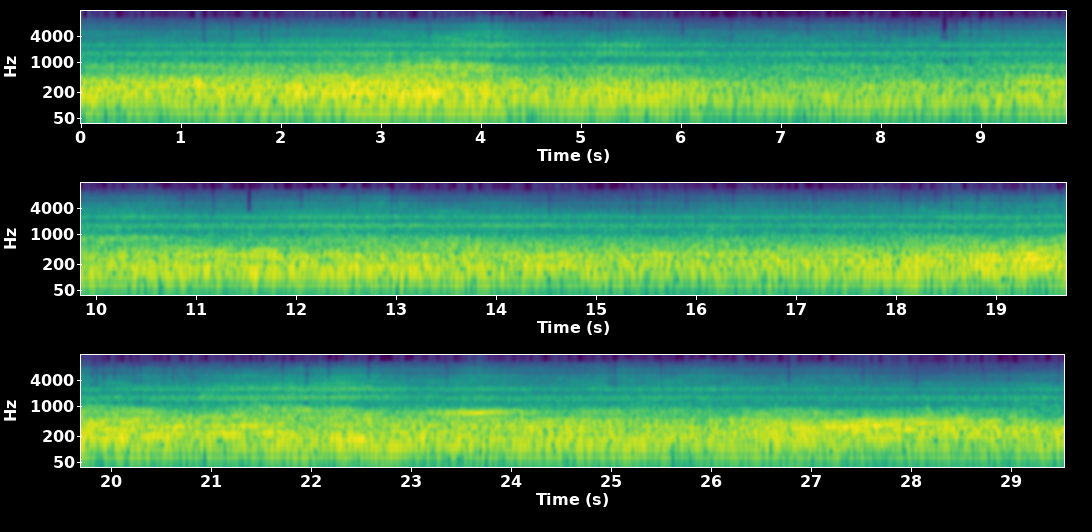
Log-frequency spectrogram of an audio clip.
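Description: A long line of motorcycles riding past one after another, their engines running continuously. Now and then an engine rises in pitch as a bike accelerates past.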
